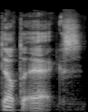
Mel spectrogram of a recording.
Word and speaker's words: delta: is the symbol for displacement and it is pronounced Delta if the displacement is in the vertical direction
